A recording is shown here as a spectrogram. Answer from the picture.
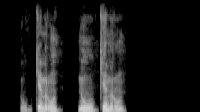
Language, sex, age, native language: Icelandic, male, 50-59, Icelandic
